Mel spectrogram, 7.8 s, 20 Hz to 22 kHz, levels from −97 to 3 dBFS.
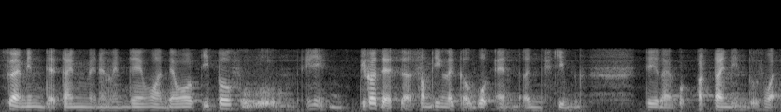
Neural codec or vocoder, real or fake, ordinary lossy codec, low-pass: autoencoder, 48 kHz, 32 numbers a frame, DAC-VAE, trained on Japanese speech; fake; none; 3.6 kHz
